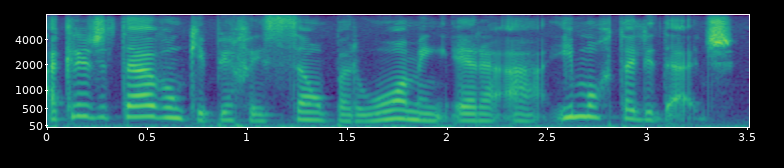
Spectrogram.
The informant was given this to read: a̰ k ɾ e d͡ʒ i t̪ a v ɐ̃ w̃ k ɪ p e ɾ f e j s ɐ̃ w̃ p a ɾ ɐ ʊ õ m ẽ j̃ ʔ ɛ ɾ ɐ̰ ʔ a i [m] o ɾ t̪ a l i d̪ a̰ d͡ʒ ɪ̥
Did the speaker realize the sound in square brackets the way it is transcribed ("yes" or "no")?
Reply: yes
